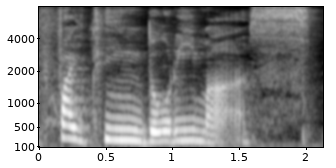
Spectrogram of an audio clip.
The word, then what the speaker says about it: Fighting Dreamers: Speaking of which, upcoming stream with Jada Goddess, our special guest tonight, Fighting Dreamers for your American audience. But what is the accurate pronunciation? Fighting Dorimas. Celebration of Japanese fighting games.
